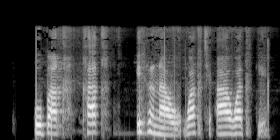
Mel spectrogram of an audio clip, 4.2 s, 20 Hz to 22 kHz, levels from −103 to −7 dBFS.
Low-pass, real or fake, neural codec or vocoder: 9.9 kHz; real; none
